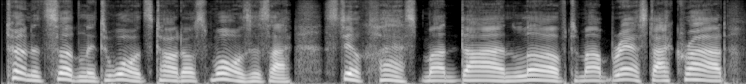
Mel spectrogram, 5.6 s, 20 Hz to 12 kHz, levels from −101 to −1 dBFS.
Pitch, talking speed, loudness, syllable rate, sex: 180 Hz, 180 wpm, -18 LUFS, 4.7 syllables/s, female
